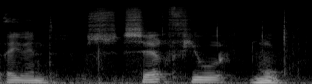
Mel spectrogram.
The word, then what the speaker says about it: Øyvind Sørfjordmo: We have Øyvind Sørfjordmo. – Yes. – Did I say it right? – Yeah.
